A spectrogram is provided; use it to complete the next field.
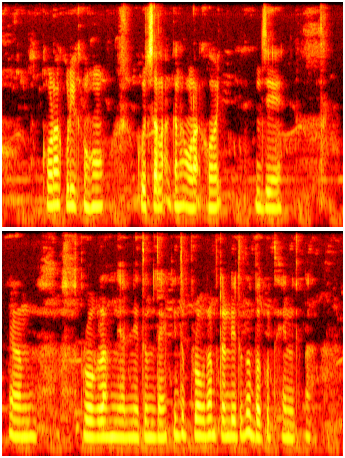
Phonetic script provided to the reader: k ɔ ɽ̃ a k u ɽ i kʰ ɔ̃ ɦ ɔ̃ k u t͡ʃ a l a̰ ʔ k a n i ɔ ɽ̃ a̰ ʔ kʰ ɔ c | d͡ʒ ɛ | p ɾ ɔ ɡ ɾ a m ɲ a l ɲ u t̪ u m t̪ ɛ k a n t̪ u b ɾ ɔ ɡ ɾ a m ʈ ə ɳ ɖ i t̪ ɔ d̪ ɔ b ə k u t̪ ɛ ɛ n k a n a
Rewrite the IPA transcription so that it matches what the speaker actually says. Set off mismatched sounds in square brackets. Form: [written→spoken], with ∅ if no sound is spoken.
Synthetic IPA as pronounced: k ɔ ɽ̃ a k u ɽ i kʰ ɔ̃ ɦ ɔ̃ k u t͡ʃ a l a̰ ʔ k a n [i→a] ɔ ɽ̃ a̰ ʔ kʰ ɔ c | d͡ʒ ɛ | p ɾ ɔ ɡ ɾ a m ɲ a l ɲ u t̪ u m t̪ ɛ k [a→i] n t̪ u [b→p] ɾ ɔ ɡ ɾ a m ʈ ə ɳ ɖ i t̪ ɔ d̪ ɔ b ə k u t̪ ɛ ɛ n k a n a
